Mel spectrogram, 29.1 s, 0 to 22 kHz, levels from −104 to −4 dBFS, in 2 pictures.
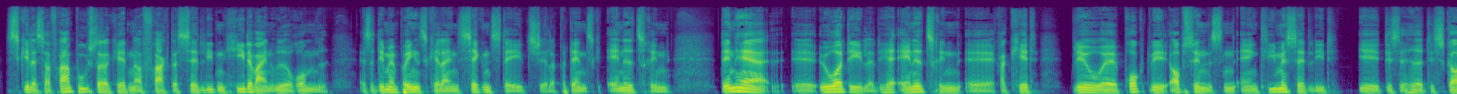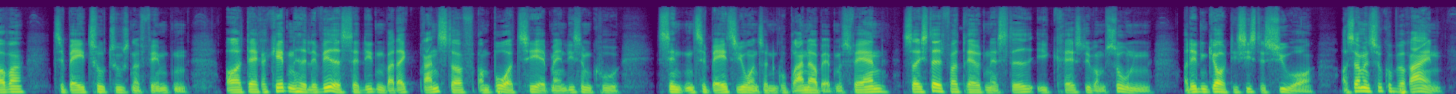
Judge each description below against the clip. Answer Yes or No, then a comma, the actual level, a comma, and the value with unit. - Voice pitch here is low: Yes, very low, 95 Hz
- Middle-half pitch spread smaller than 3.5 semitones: No, average, 4.1 semitones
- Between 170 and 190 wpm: No, average, 210 wpm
